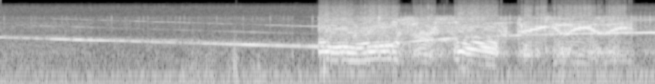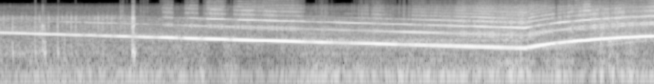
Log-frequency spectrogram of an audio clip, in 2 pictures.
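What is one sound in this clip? A siren wails loudly, slowly falling and rising in pitch.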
